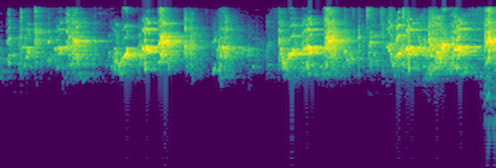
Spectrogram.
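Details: Aviary budgerigars singing in two long chattering phrases of scratchy warbles and thin whistled notes, each swelling and fading, ending with a low thump.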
